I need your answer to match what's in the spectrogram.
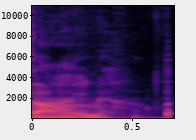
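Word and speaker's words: Dáin: Dane Ironfoot. – Yeah. – I think it's technically pronounced Dine.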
